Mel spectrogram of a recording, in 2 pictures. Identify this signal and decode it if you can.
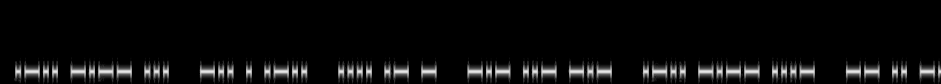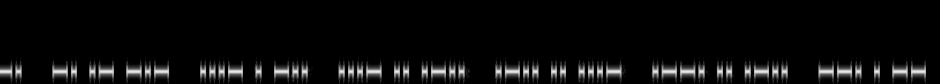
Morse code, heard as a keyed tone, about 26 wpm, 600 Hz. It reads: LYS DEL HAT KUK LYV MIG NAK VED VIL LIV PIL GEM
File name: Korte ord DK 26wpm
